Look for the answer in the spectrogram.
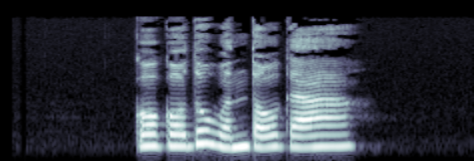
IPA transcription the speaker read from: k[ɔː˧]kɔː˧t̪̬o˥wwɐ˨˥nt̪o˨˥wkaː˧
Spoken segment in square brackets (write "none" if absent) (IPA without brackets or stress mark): ɔː˧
